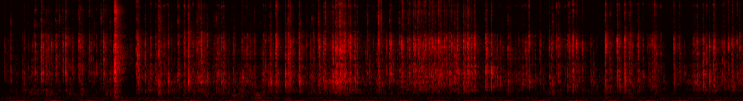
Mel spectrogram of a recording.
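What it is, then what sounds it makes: Plastic computer keyboard. A black Dell hollow plastic keyboard is held up and typed on with the fingertips, giving a rapid, uneven stream of short, bright plastic clicks and clacks with almost no low end. One sharper clack stands out near the start, and each tap dies away almost instantly.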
